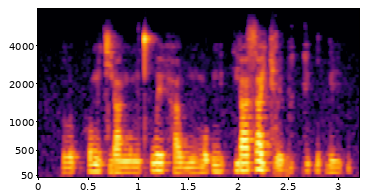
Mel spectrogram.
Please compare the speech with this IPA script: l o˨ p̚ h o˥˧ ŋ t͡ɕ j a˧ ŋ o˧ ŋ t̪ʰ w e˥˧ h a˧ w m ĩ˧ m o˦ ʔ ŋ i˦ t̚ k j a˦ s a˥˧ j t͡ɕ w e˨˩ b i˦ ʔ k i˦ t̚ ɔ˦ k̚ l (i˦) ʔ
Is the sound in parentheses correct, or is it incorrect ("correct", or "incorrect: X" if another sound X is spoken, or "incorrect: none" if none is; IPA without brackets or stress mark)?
correct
